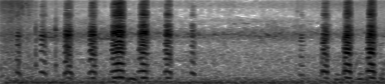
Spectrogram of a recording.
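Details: Blue-winged teal, recorded for Dominican hunting: an irregular run of short nasal notes, about two per second, fading in the middle and picking up again at the end, over a faint background hiss.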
